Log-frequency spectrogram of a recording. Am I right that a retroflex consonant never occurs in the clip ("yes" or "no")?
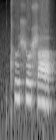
no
